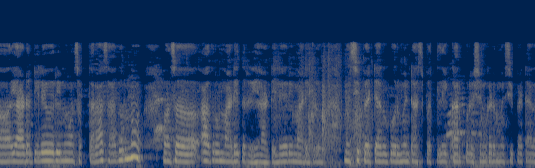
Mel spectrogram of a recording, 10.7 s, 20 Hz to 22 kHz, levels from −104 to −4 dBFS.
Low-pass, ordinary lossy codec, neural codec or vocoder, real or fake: none; none; none; real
